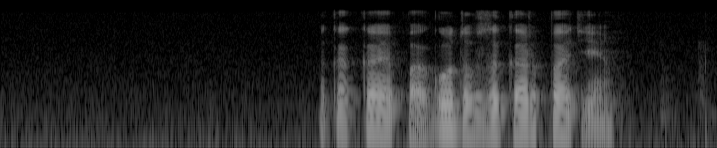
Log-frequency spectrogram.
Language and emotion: Russian, neutral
